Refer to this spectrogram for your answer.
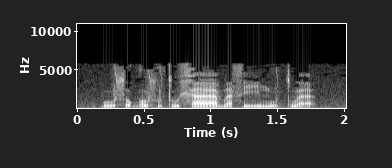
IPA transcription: p uː s o ɡ ɒ sʷ e tʷ i x æː b æ s iː m uː tʷ æ

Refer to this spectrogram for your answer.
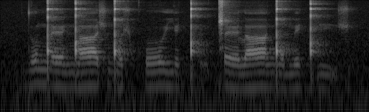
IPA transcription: d o ŋ͡ǃ ɛː ŋ͡ǃ aː ʃ ŋ͡ǃ ɔ ʃ pʰ oː j e ǃʼ ḛ ǁ ɛː l aː ŋ͡ǃ ɔ m e ǃʼ iː ʃ

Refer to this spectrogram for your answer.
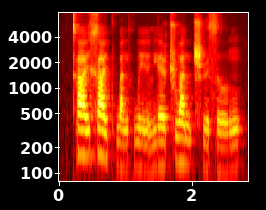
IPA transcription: kʰ a˥ ɪ̯ x a˥˩ ɪ̯ pʰ w a˩ n k w ḛ˨˩ ɪ̯ l j ɛ˧˥ ʈ͡ʂ w a˥˩ n ʈ͡ʂʰ ɻ̩˧˥ s ɤ˧˥ ŋ

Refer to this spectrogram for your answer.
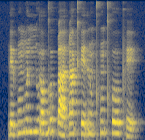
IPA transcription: ɾ ɪ˨ p ũ˦ ɡʷ ĩ˦ n ɲ u˦˨ ɾ ɔ˦ ɡ ʊ˦ ɓ aː˨ ɗ ã˦ kʰ e˨˦ r ũ˨ kʰ ũ˦ kʰ oː˦ pʰ e˨

